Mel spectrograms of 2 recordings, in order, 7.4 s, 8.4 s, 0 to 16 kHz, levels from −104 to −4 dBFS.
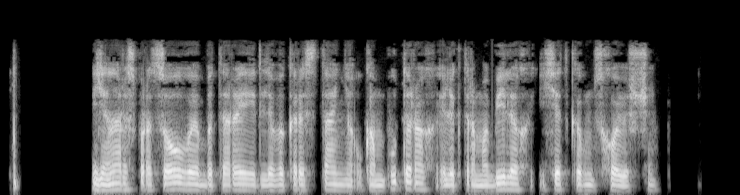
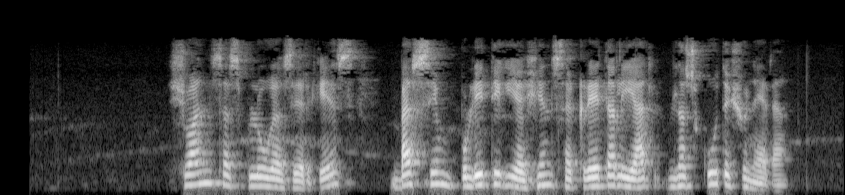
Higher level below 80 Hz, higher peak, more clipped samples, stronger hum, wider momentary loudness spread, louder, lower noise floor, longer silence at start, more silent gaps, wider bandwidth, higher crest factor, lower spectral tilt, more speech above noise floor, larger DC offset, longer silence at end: first, -54 dBFS vs -62 dBFS; about the same, 0 dBFS vs -2 dBFS; neither; neither; second, 6 LU vs 10 LU; first, -17 LUFS vs -21 LUFS; first, under -90 dBFS vs -70 dBFS; second, 0.15 s vs 1.7 s; first, 0.21-0.91 s vs none; about the same, 7.6 kHz vs 7.8 kHz; about the same, 16 dB vs 20 dB; about the same, -4.5 dB/octave vs -5 dB/octave; first, over 73 dB vs 49 dB; neither; first, 0.85 s vs 0.6 s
